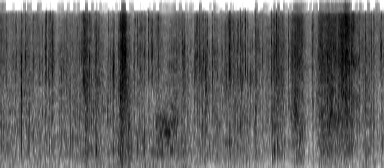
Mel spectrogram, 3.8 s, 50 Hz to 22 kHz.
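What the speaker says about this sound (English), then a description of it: "which means we're unwrapping" Gift wrapping crinkles and tears as a comic book, BRZRKR #1 from Boom Studios, is unwrapped, a close, fairly loud run of paper rustles and rips with no speech.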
